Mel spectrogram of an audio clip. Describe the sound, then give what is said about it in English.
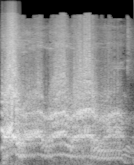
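A pit bull lets out a loud, drawn-out vocalization, a single continuous growling bark-like cry with a wavering pitch that lasts about two seconds, with no talking. “Are you saying that's a pit bull?”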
